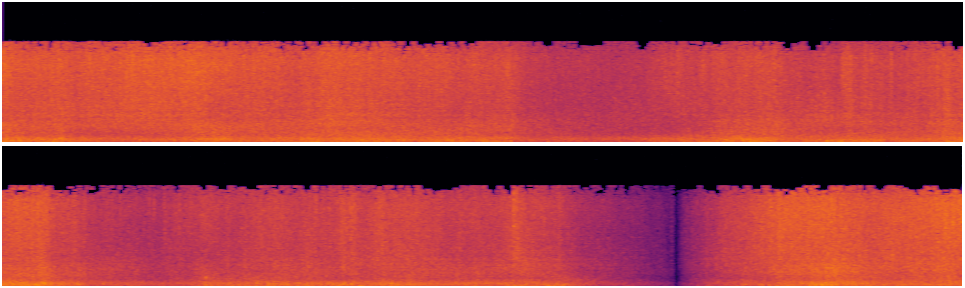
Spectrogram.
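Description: Rushing of ocean waves, swelling and easing every few seconds, with a brief drop-out about sixteen seconds in.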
